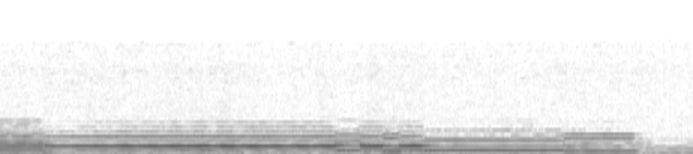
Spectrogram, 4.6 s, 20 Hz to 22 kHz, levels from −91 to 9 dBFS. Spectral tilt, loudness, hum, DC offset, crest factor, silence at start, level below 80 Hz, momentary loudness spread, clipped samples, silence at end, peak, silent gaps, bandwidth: -4.5 dB/octave; -37 LUFS; none; under 0.1%; 12 dB; 0 s; -52 dBFS; 11 LU; under 0.1%; 0 s; -26 dBFS; none; 16 kHz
